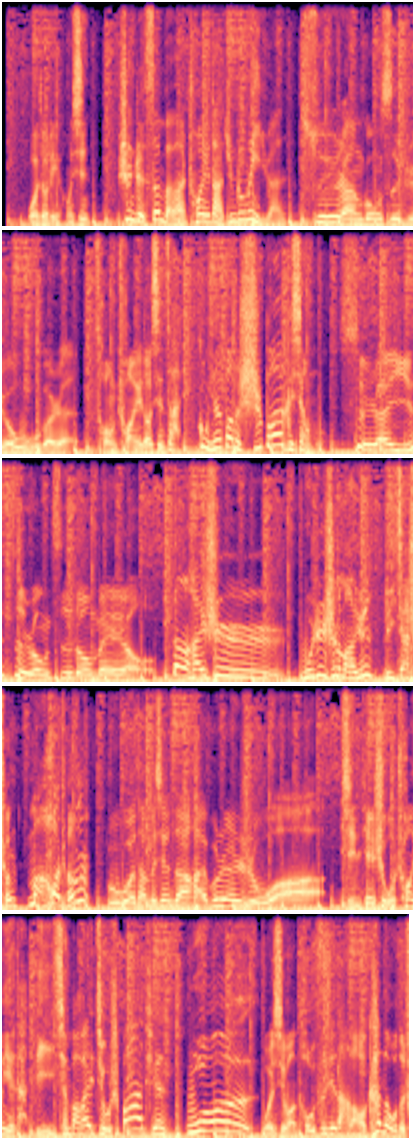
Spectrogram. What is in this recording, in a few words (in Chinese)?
动画 模仿; 王大锤万万没想到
